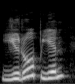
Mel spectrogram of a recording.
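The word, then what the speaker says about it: European: Pronunciation निकल रहा है माफ कीजिएगा, इसका जो प्रोनाउंसिएशन निकल रहा है यूरोपियन, उसमें या की ध्वनि सुनाई पड़ रही है।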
